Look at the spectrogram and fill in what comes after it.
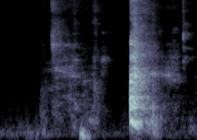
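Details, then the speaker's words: Adult reading aloud who stops to drink; a soft throaty sound, then a single sharp, loud cough burst: an ordinary isolated cough. "drinking [Music] and some coughing but you don't need to hear that"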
